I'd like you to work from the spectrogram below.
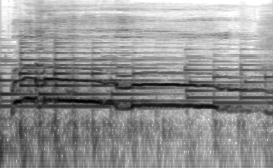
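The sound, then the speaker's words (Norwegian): A person imitates a wolf's howl with one long, sustained, wavering tone that slides gently in pitch, loud and close, held for a few seconds before trailing off. “I det fjerne uler en ulv.”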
